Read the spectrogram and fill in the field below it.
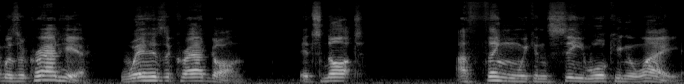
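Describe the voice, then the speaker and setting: An older man gives a loose, anecdotal talk. His pitch sits mid-range for a man, and he wanders through his points with small restarts and a chuckle now and then. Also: fairly bright tone. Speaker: host. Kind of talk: casual spoken talk.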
